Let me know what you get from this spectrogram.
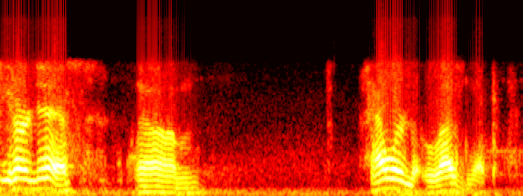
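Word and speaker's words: Lutnick: heard this um Howard Lesnik Lesnik I believe it's pronounced he's a economic senior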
